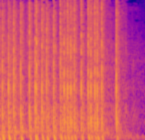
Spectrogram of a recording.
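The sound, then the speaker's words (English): Celebratory gunfire in the central square of Damascus, with many loud shots fired in rapid, rattling bursts that overlap one another before trailing off. “There was celebratory gunfire here at the central Umaydia Square in Damascus.”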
